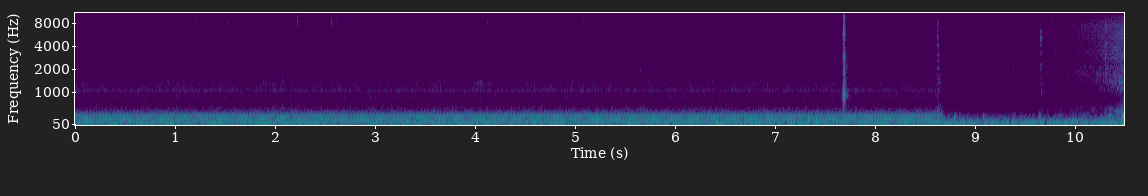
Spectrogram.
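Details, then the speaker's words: Vehicle at key-on; steady low hum with faint ticks from the fuel pump on the fuel rail runs about 18 seconds before stopping, far longer than normal. Pump was replaced under a month ago; white smoke present, fuel-pressure problem suspected. "You hear that low humming noise? It took 18 seconds for it to go away. That low humming noise was my fuel pump on my fuel rail,"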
